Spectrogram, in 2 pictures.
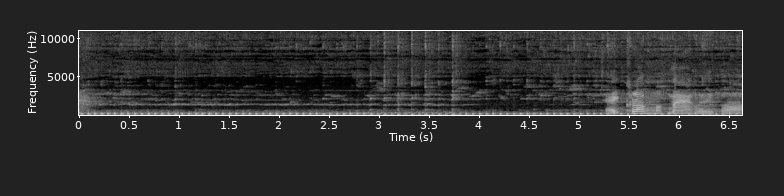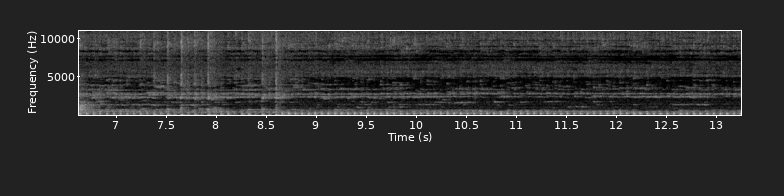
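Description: A small walking tractor plowing a flooded rice field gives off a steady, close rattling engine chatter that runs the whole time, with a brief exchange of voices partway through.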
